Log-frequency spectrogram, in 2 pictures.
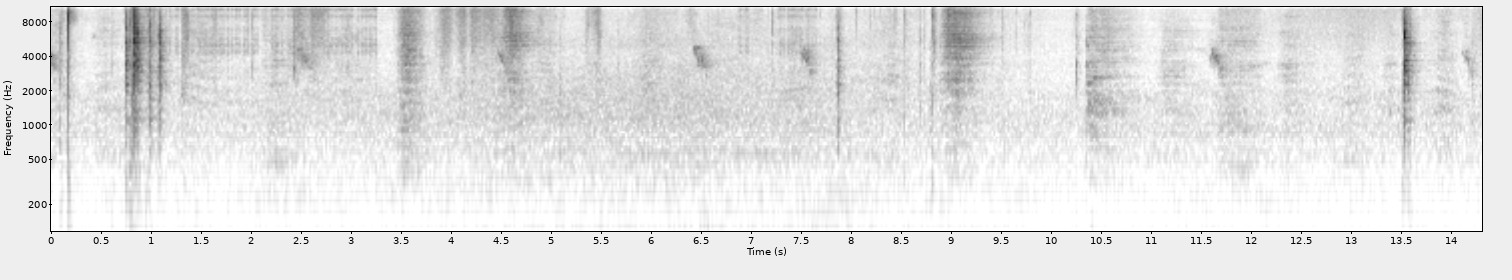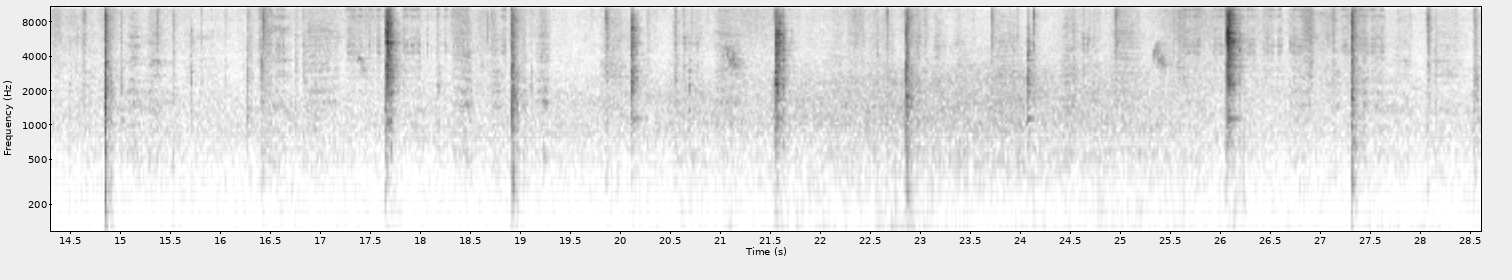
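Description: Loaded barbell clanking during repeated snatches: sharp knocks of the bar and plates, coming every one to two seconds from about halfway on, with hard breathing between lifts.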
